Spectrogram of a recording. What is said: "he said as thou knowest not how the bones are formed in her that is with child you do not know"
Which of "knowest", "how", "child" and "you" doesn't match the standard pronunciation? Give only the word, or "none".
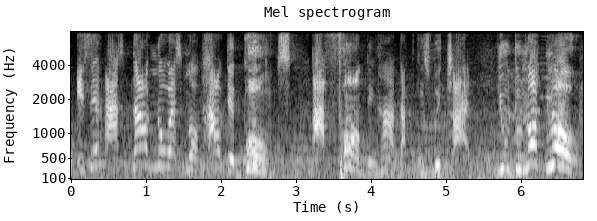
none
